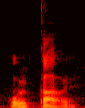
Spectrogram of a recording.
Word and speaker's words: 올가을: 올가을 is similar to 올겨울 that we saw before in that it has a different pronunciation from the way that it's spelt. Just keep in mind that it has a hard G.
